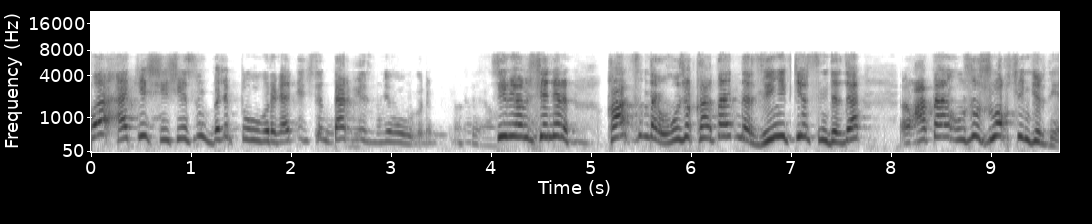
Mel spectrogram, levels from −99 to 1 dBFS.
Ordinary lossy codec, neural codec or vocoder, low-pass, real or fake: none; codec, 16 kHz, 2 kbps, FreqCodec, larger model; 7.2 kHz; fake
